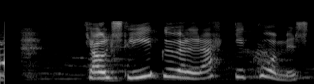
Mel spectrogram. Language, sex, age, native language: Icelandic, male, 10, Icelandic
